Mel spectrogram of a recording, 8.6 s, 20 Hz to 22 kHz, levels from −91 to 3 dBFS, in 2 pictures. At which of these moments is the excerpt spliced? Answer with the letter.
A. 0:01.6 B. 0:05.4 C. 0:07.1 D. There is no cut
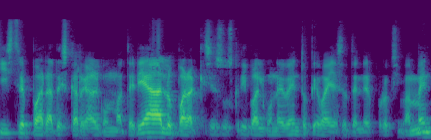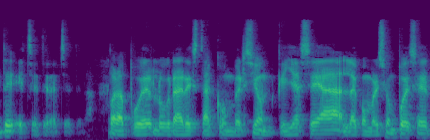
B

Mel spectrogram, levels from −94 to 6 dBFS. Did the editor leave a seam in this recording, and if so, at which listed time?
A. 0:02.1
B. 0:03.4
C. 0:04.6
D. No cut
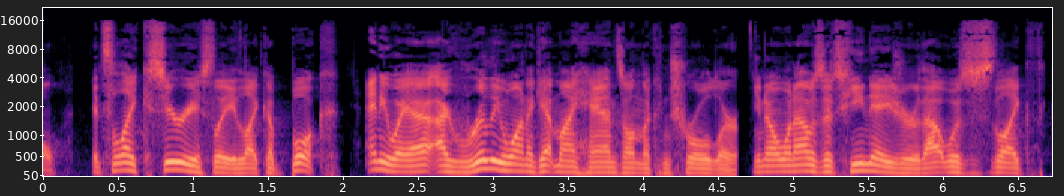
C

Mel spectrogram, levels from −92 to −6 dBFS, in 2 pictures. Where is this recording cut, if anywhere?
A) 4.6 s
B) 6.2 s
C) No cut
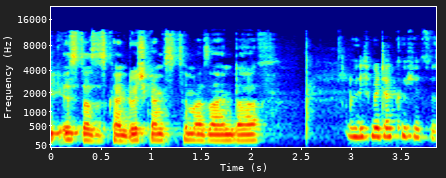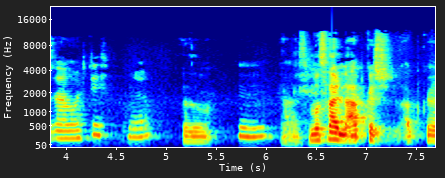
A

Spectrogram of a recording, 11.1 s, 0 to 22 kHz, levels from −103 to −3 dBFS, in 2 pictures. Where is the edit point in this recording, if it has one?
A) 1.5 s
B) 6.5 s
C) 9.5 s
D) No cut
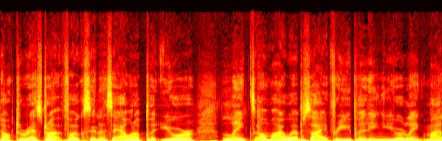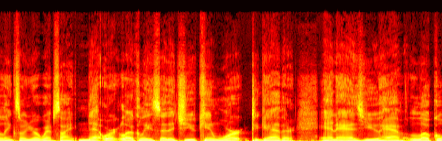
B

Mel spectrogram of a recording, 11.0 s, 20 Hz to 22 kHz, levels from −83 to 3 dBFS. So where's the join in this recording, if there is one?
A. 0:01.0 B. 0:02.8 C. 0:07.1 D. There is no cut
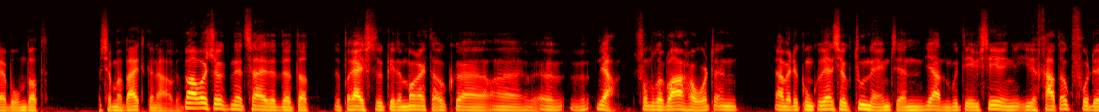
A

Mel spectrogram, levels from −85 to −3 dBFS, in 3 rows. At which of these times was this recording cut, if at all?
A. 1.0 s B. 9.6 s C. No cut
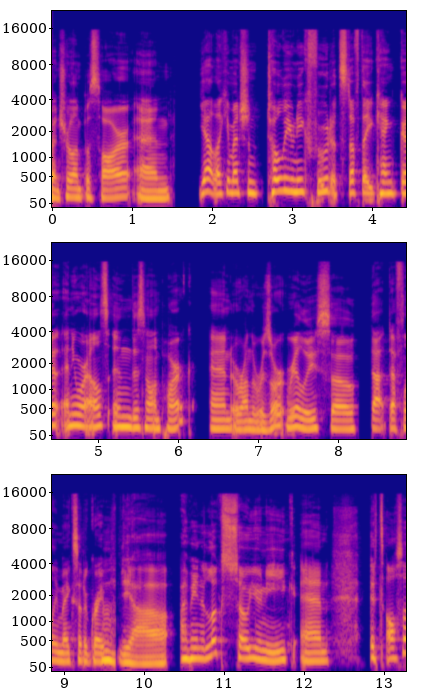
B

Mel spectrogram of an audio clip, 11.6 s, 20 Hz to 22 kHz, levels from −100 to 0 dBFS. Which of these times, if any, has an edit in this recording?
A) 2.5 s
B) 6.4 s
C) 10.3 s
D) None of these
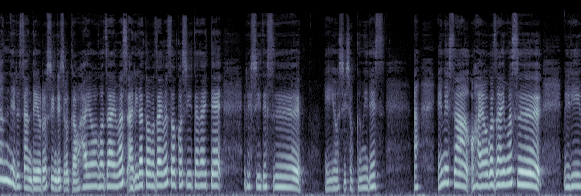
D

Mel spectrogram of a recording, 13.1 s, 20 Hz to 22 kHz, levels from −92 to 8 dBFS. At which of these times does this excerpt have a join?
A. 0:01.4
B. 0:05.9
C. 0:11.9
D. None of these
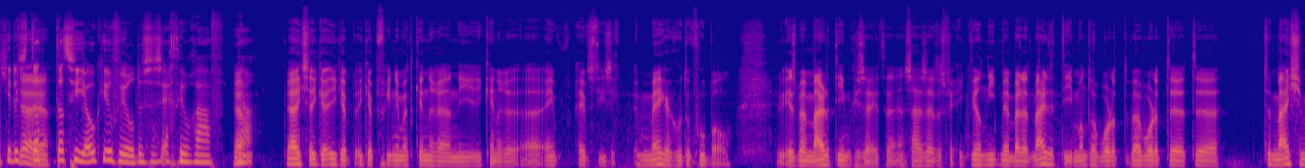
B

